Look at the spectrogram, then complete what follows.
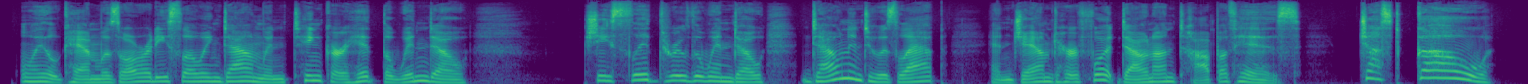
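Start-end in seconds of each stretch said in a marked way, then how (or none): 10.1-11.1 shrill, very high-pitched shout. Reading a story aloud, a driver urged on in a chase: shouting. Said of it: "she shouted".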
